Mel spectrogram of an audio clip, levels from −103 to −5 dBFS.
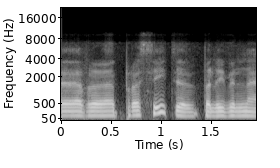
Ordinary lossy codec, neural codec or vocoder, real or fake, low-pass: Opus, 32 kbps; codec, 16 kHz, 1.1 kbps, Voila-Tokenizer; fake; 7.2 kHz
